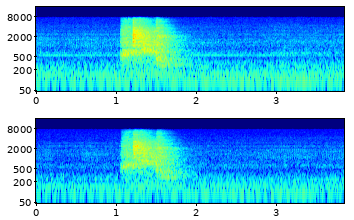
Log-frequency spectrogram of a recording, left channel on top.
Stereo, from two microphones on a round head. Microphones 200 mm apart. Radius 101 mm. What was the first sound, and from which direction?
A splash, 50° left (ahead or behind).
